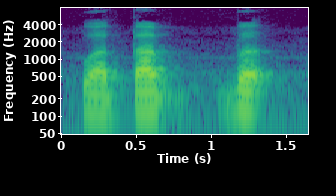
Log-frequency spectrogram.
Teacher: tahan dulu baru dipantulkan karena dia bertasydid · Term: kokolah besar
